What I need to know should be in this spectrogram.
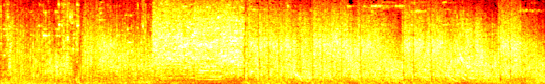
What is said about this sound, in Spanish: Los del campanario intensifican el fuego.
